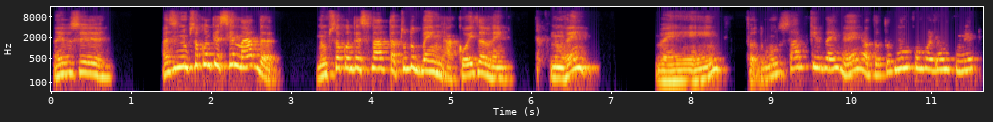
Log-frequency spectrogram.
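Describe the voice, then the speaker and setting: A man giving a lively spiritual talk to a group, asking rhetorical questions and briefly acting out a child and a mother. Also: high voice, normal speed, echoey room, slight background noise. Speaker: spiritual teacher.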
